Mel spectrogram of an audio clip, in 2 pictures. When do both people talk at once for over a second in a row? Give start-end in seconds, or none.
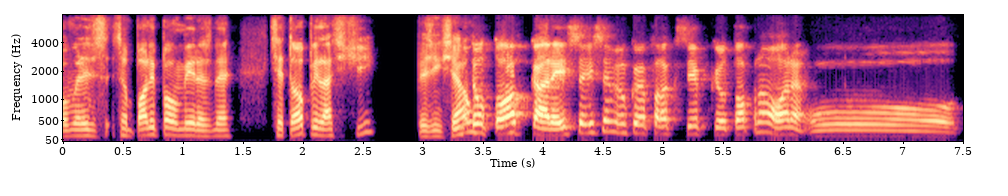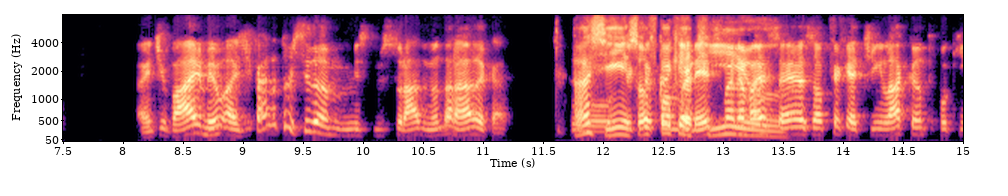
11.7-13.5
